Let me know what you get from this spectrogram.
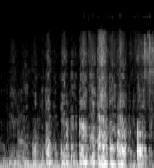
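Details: Lions at a zoo in Normandy, being vaccinated, give deep rumbling roars in repeated loud pulses, the grunts coming about twice per second, with a human voice briefly heard nearby.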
